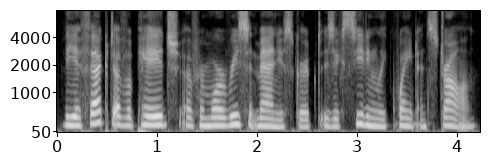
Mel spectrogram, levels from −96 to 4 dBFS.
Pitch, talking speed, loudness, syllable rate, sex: 195 Hz, 210 wpm, -18 LUFS, 5.5 syllables/s, female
